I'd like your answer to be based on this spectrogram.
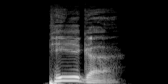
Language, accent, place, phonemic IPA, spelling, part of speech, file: German, Germany, Berlin, /ˈpɪlɡɐ/, Pilger, noun, De-Pilger.ogg
- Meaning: pilgrim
